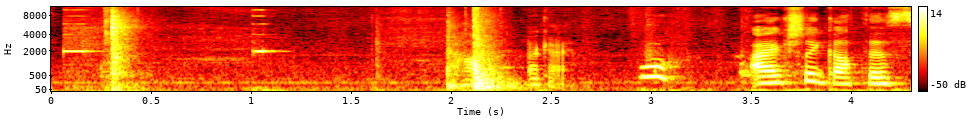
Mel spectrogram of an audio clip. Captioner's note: microwave beeps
